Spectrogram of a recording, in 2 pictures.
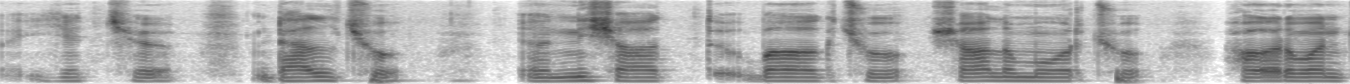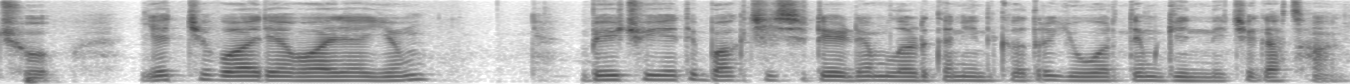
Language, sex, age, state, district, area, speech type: Kashmiri, male, 45-60, Jammu and Kashmir, Srinagar, urban, spontaneous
